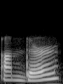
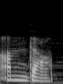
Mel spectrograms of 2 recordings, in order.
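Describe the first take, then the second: First: The final r sound is clearly pronounced. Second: The final r sound is dropped. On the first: "الأمريكاني اللي هي الآر اللي بيسموها rolled" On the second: "في الأسترالي بتبقى"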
